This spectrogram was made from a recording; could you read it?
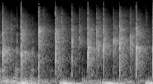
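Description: Brisk hand clapping in a studio during a show's weekly roundup, in a steady, fast rhythm, about a dozen sharp, loud claps in under two seconds, with no voices over it.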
